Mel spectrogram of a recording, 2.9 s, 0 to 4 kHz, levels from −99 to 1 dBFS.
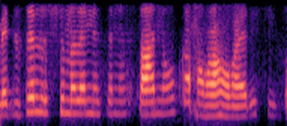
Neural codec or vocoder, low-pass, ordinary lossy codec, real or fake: codec, 16 kHz in and 24 kHz out, 0.9 kbps, LongCat-Audio-Codec, fine tuned four codebook decoder; 3.6 kHz; none; fake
